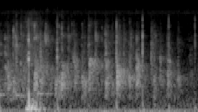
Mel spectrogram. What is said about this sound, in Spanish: Dele ese aplauso a Dios.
